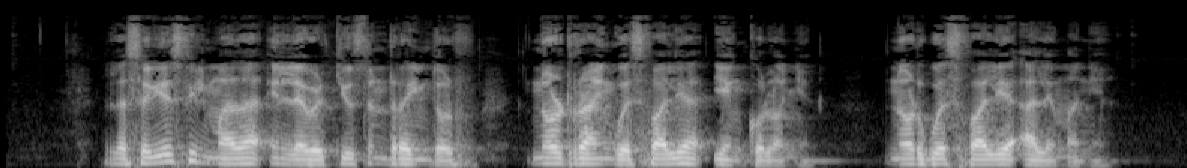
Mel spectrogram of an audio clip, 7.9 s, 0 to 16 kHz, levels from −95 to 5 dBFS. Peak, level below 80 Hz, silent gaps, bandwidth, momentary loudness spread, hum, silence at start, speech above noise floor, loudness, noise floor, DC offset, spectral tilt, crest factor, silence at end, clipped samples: -2 dBFS; -46 dBFS; none; 11.5 kHz; 14 LU; none; 0.7 s; 46 dB; -18 LUFS; -64 dBFS; under 0.1%; -6 dB/octave; 18 dB; 0.55 s; under 0.1%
